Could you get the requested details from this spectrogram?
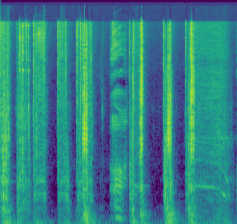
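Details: Jaguar power window run during door reassembly gives short, rough, uneven grinding bursts that stop and start each time it moves; the cause of the noisy window is unknown.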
